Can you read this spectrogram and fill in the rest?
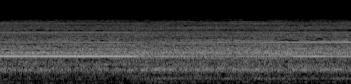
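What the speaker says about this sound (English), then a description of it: "turn on the dryer again, and sometimes it kind of helps it go down" A new hair dryer runs steadily at close range throughout, a constant loud whooshing blow with a faint high whine and no voices over it.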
